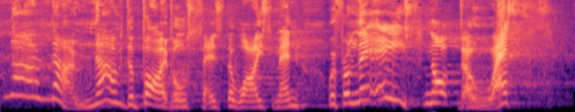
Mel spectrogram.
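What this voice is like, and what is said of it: Put-on London accent. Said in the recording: “your London accent?”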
